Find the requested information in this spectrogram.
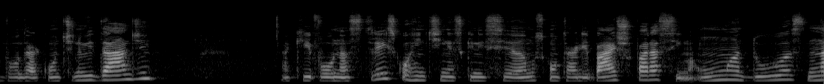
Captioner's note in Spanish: en español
